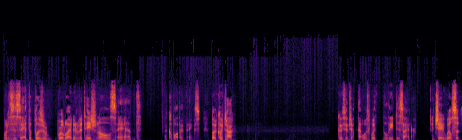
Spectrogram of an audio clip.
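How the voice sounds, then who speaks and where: A man's voice: fairly low pitch, moderate pace, vocal fry, pauses often, a bit bright, no echo. A man co-hosting a casual online chat over a voice call, his audio glitchy and breaking up as he hesitates and trails off looking for details. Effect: buzzy, glitchy call audio that breaks up. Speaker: podcast co-host. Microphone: internet voice call.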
